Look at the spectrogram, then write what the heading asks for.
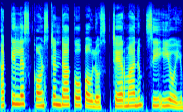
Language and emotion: Malayalam, neutral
